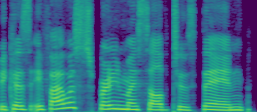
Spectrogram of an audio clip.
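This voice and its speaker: A woman from Ukraine in her thirties with a Ukrainian accent, talking casually as a podcast guest with lively restarts and fillers. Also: on the high side, moderate pace, clean tone, dry recording, clean studio sound. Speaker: guest entrepreneur. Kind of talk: casual interview talk.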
